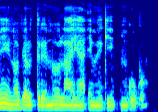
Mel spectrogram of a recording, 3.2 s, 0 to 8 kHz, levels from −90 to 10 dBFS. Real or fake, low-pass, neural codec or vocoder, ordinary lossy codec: real; none; none; none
